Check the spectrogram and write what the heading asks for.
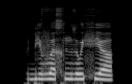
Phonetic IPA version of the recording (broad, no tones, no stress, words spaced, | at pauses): bʲovəx nzufʲʌ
